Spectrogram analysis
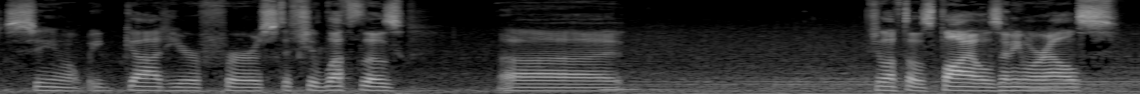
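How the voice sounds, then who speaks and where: A man gives informal video game commentary in a medium-pitched voice. He thinks aloud in halting, casual phrases. There is faint noise behind him. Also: little pitch movement. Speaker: let's play gamer.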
